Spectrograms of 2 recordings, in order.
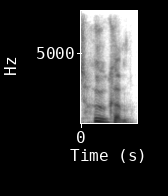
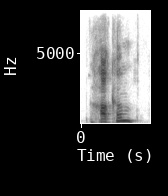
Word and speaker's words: Hookham: I always get some stick for how I pronounce this horse, but I'm convinced it's Hookham. – And I think that sounds about right. – Yeah, well, Bruce hates it. He thinks it's Hookham.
